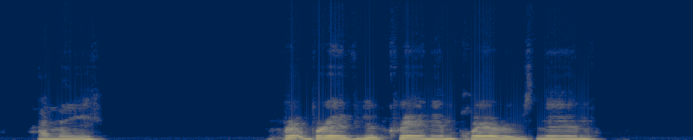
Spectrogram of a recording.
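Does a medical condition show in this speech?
Yes: cerebral palsy.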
